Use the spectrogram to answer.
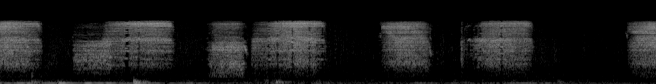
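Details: Hoarse, breathy screeches at a barn owl nest during feeding at night, 10 September 2019, 22:45; long broadband hisses of roughly half a second to a second, repeated irregularly with quiet gaps between.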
